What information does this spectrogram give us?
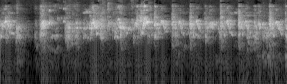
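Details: Pet budgies, described as happy, giving continuous warbling chatter mixing squeaky whistles and buzzy chirps.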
